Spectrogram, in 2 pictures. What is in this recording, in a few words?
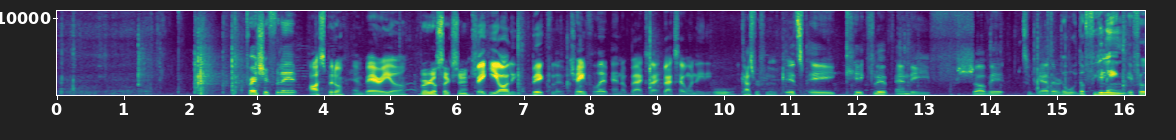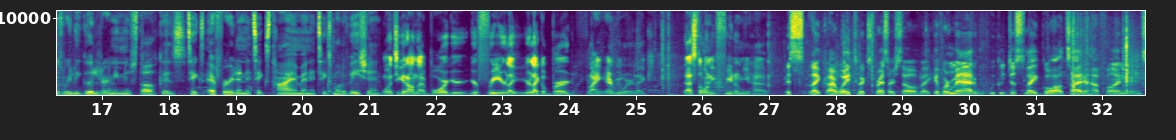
voxpop; summer; vox pop assignment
